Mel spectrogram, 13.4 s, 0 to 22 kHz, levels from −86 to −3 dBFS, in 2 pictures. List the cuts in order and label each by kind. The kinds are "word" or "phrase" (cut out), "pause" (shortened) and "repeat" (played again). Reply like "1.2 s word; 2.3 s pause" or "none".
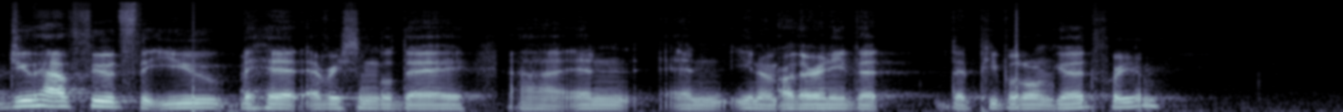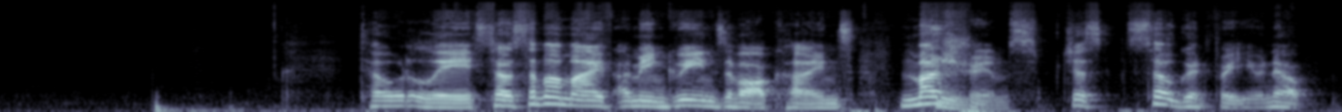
1.2 s word; 2.5 s pause; 3.9 s word; 5.3 s phrase; 9.8 s word

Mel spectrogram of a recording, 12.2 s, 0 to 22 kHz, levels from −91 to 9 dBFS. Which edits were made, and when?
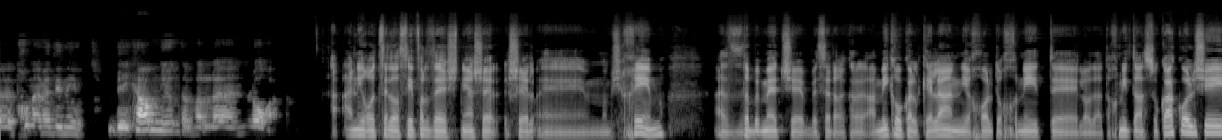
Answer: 1.0 s pause; 1.8 s word; 3.9 s word; 5.3 s phrase; 7.4 s phrase; 9.9 s phrase

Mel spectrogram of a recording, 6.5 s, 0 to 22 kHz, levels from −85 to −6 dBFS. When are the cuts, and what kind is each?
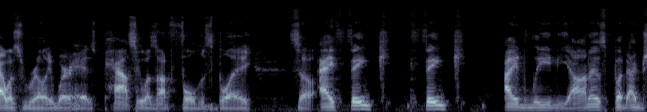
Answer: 3.2 s word; 4.1 s repeat

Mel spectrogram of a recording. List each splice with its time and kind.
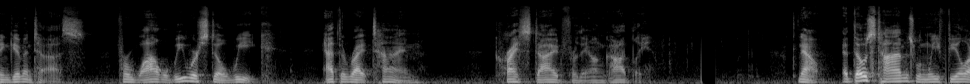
none

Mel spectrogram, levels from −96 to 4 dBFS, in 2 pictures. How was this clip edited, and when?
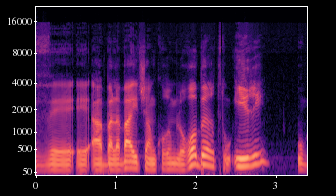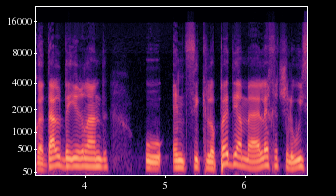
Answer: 2.3 s word

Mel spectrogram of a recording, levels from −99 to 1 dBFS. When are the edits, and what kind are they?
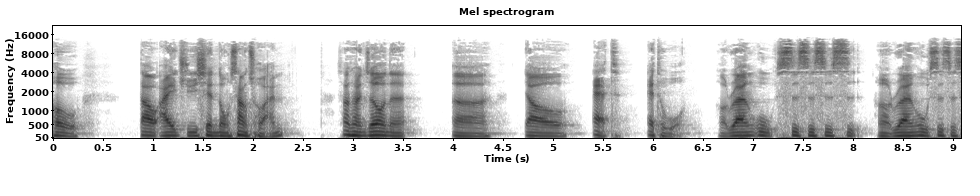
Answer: none

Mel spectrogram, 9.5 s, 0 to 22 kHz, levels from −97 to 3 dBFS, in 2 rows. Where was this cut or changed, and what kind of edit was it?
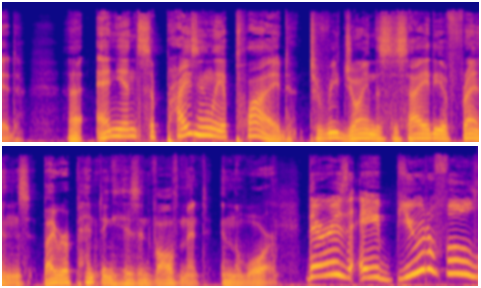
none

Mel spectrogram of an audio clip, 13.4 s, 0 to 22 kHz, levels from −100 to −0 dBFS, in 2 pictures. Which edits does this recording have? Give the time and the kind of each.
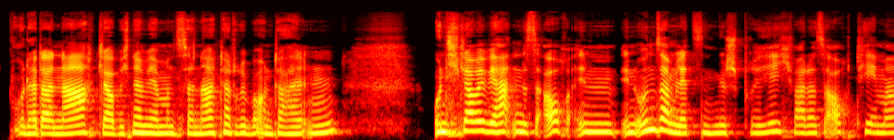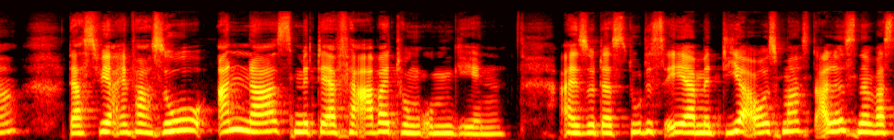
none

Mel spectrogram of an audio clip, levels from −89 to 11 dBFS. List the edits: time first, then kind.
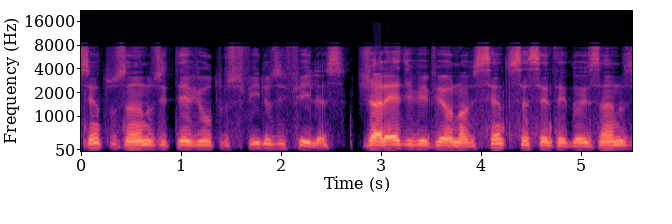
2.7 s pause

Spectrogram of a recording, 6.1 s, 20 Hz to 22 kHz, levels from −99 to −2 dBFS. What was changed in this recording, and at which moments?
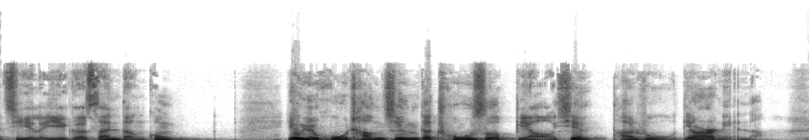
4.6 s pause

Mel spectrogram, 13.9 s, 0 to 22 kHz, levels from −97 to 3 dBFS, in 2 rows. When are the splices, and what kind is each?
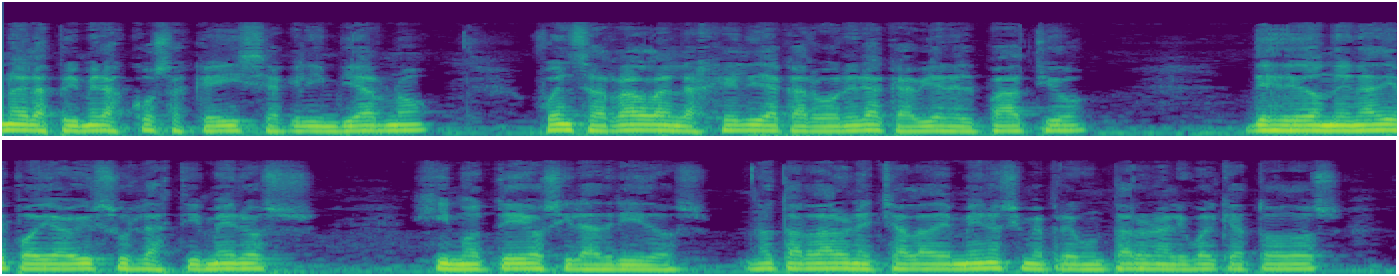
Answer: none

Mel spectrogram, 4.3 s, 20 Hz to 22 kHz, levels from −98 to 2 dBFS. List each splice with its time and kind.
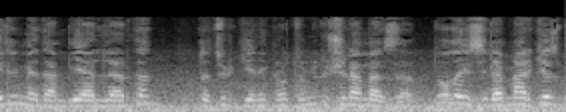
1.5 s word; 2.1 s word

